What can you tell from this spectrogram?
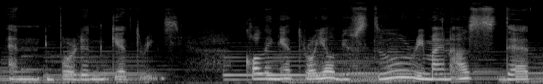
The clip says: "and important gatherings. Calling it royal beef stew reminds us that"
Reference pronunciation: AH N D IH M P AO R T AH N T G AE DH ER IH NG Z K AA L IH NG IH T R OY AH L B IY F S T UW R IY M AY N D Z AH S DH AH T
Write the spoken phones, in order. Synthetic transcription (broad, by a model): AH N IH M P AO R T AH N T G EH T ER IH NG S K AA L IH NG IH T R OY AH L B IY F S T UW R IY M AY N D AH S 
